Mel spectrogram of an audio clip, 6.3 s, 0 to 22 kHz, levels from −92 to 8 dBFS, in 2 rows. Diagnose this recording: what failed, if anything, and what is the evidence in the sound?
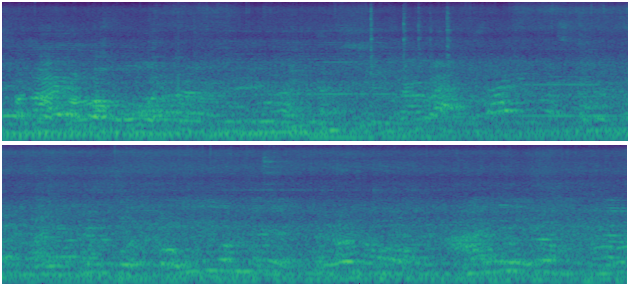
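The failure is overlapping chunks at the buffer stage. A short click-like stutter recurs at 0.88, 1.89, 2.89, 3.90, 4.91 and 5.91 s, almost exactly one second apart. Each join repeats about 7 ms of audio. That regular spacing fits processing in one-second blocks. Each new block begins slightly before the previous one ended. The same few milliseconds of sound therefore play twice at every boundary, breaking the waveform's continuity.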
